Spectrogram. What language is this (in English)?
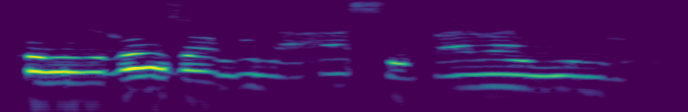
Igbo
